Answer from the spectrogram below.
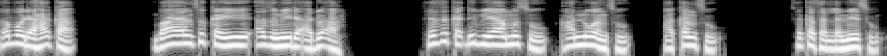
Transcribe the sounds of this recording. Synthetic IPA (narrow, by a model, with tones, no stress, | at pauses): sɐ˦boː˨da˨ɦa˦ka˨ | baː˦jɐ˦nsʊ˦ka˨ji˦ʔa˦zɪ˨miː˦da˨ʔa˨dʊ˦ʔaː˨ | se˦s̬ʊ˦ka˨ɗɪ˦bɪ˨jaː˦mʊ˦su˨ha˦nːʊ˦wɐ˨nsu˨ | ʔa˨kɐ˦˨nsu˨ʔ | sʊ˦ka˨sɐ˨lːɐ˨meː˦su˨ʔ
